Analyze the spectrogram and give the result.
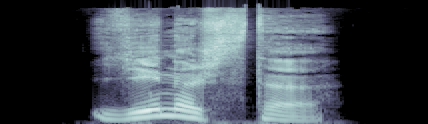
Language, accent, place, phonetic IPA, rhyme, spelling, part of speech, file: German, Germany, Berlin, [ˈjeːnɪʃstə], -eːnɪʃstə, jenischste, adjective, De-jenischste.ogg
- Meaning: inflection of jenisch: 1. strong/mixed nominative/accusative feminine singular superlative degree 2. strong nominative/accusative plural superlative degree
